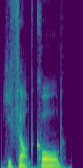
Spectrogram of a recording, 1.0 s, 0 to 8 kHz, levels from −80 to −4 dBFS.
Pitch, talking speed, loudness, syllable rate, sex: 85 Hz, 175 wpm, -18 LUFS, 4.1 syllables/s, male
